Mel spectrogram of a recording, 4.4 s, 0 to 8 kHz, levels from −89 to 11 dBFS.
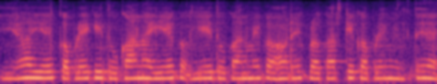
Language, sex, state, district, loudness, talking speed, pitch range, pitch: Hindi, female, Maharashtra, Gondia, -14 LUFS, 230 wpm, 205-220 Hz, 210 Hz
